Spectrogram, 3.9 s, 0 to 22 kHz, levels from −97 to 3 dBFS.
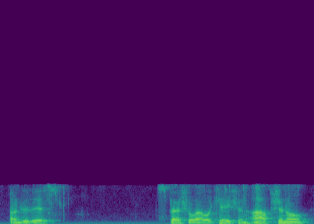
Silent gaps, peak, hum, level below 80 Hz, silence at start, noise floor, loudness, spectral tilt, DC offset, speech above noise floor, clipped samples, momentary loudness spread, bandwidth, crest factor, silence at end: none; -2 dBFS; none; -42 dBFS; 0.1 s; -54 dBFS; -22 LUFS; -11.5 dB/octave; under 0.1%; 33 dB; under 0.1%; 9 LU; 4 kHz; 20 dB; 0.1 s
